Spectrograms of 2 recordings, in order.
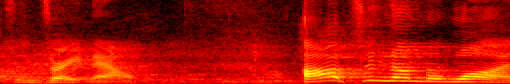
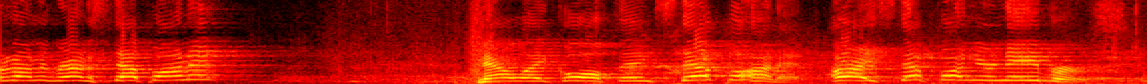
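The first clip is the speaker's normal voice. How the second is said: hyped-up shouting; 6 semitones higher than usual. Real, not acted. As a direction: shout it like a rally cry. Speaker hypes crowd, stepping on paper.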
